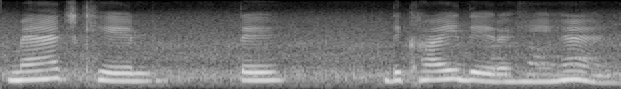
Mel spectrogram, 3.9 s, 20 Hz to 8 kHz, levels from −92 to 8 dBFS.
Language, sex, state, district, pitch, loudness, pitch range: Hindi, female, Punjab, Kapurthala, 230 Hz, -12 LUFS, 210-245 Hz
